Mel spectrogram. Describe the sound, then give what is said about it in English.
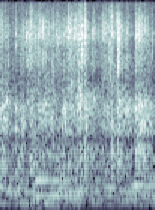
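A church audience claps together as an offering to the Lord in a steady, dense wash of applause, with sustained tones underneath, likely an organ or keyboard, and no one speaking. “Somebody give the Lord a good clap offering.”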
